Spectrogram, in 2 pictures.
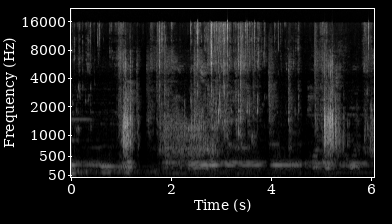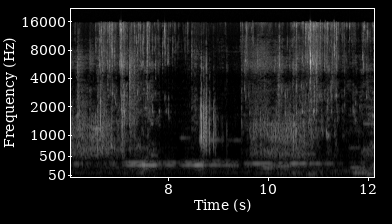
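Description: Handfuls of small bulbs rustle and clatter in a plastic tub.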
